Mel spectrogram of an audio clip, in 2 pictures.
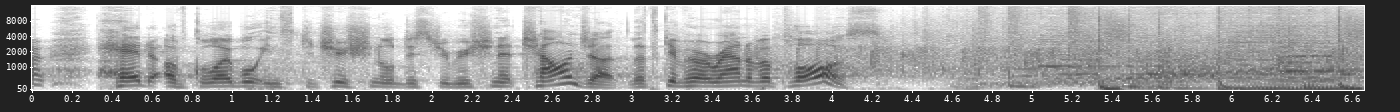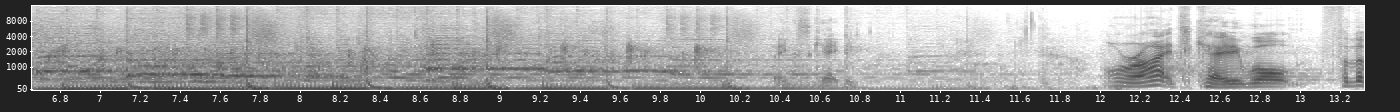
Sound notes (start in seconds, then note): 3.6 audience applauding; 4.6 upbeat music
